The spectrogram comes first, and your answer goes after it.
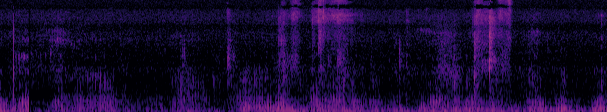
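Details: Cat being played with and fitted with a necklace, purring; a low, grainy rumble runs through the clip amid scratchy handling sounds and light clicks.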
